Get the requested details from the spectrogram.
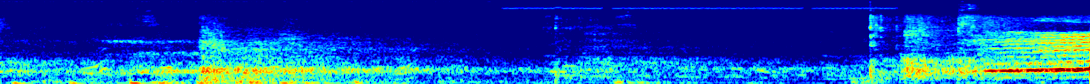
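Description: A tennis ball is struck with a racket, echoing through a large hall.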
